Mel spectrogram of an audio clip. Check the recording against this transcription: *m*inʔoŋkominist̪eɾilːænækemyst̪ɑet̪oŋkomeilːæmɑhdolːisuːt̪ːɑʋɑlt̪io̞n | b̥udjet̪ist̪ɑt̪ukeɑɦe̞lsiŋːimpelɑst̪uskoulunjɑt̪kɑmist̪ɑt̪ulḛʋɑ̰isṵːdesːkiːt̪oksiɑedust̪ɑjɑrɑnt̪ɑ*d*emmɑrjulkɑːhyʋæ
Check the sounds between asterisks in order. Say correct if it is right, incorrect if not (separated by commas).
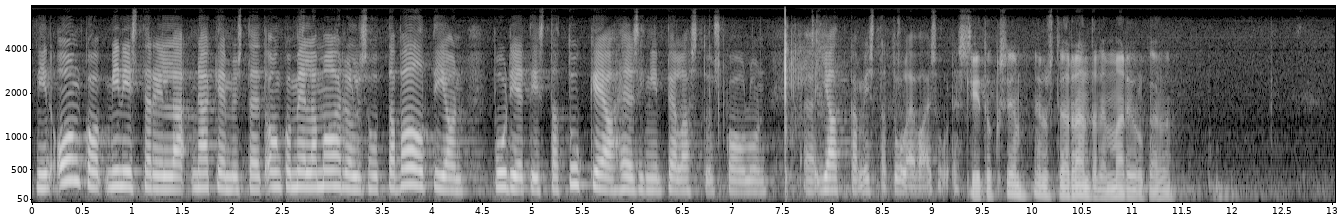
incorrect, incorrect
